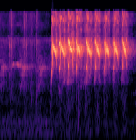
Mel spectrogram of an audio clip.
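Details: ['Sooty-headed bulbul singing actively, harsh-note style known locally as materi kasar: after a faint high whine, a loud burst of about nine rapid, evenly spaced shrill, scratchy notes lasting under a second.']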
